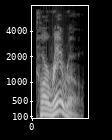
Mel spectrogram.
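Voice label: "torero", British English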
